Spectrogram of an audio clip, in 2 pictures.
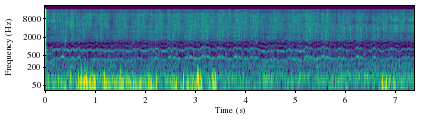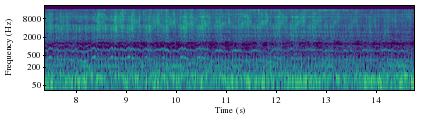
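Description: Baitcasting reel being cranked: a steady whirring whine from the reel's gears, its pitch wavering with each turn of the handle. A few low handling bumps come in the first few seconds.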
